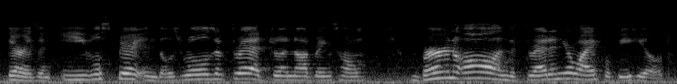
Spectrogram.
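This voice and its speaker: A woman's voice: mid-range voice, moderate pace, dull audio, close to an everyday voice. Lady doing a fake tree spirit from a folktale, solemn n bossy, slight noise on it. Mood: solemn, commanding. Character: false tree spirit, solemn disguised voice of scheming wife.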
